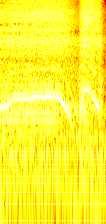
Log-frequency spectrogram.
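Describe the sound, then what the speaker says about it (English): A power drill whines steadily as a bell hanger bit bores a hole, its pitch sagging under load, briefly dipping, then revving back up before slowing; loud and close with no talking. "need to drill that hole right there"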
